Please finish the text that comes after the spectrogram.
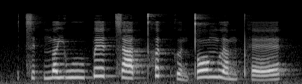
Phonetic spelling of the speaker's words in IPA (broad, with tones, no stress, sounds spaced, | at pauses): t͡s ɪ˨ k̚ ŋ ɐ˧ j w uː˧ p ɛː˥ t̚ s aː˧ t̚ t̪ʰ ɐ˥ t̚ k ɵ˨˩ n t̪ ɔː˥ ŋ l ɐ˨ ŋ pʰ ɛː˨˧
